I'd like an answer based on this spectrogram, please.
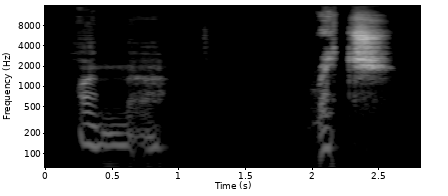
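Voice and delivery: secretive whisper, voice dropped right down. Reading a story aloud, a lonely islander confides to Jim: lowering voice to a whisper. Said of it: "lowering his voice to a whisper".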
